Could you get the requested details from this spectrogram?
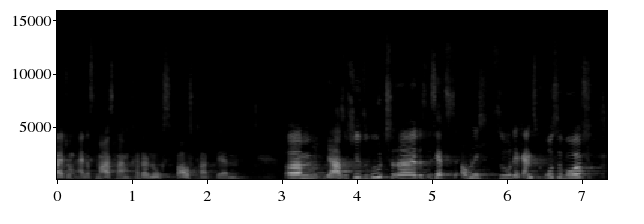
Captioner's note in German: none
